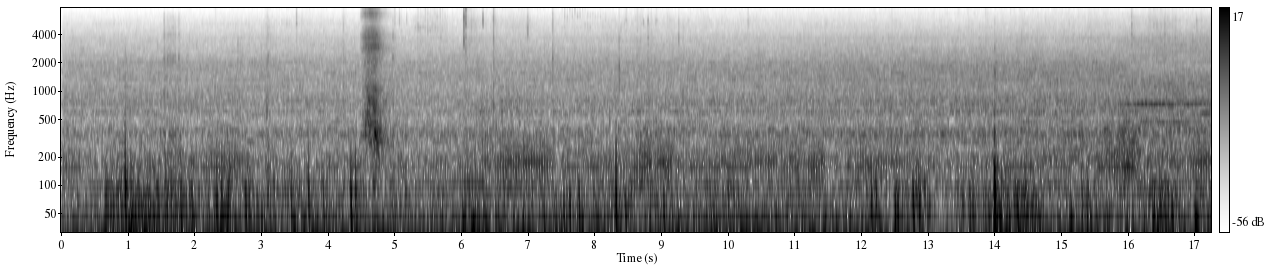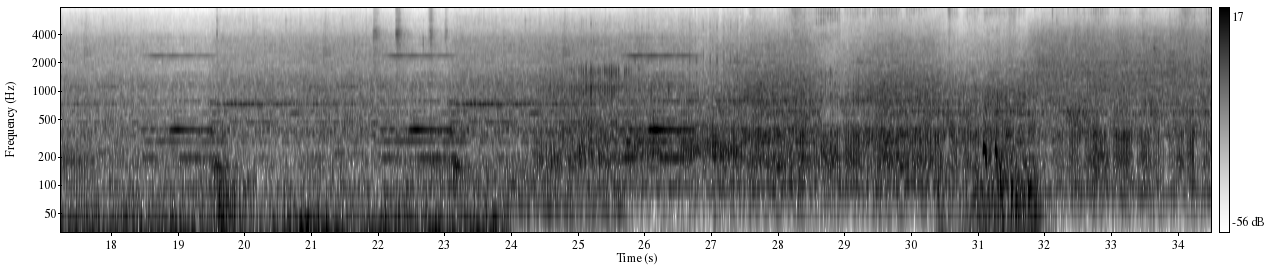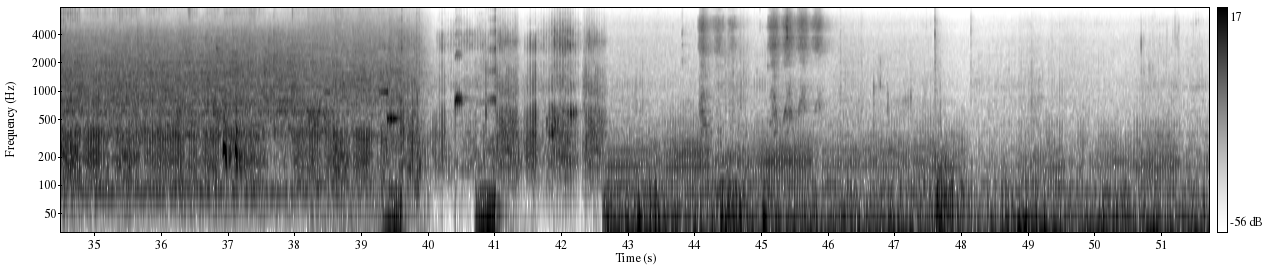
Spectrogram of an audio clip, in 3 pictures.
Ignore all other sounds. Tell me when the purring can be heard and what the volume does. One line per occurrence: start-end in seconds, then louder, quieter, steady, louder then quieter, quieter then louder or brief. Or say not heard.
0.0-51.6 louder then quieter.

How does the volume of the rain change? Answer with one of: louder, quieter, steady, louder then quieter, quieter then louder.
louder.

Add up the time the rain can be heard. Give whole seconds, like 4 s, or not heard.
40 s.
